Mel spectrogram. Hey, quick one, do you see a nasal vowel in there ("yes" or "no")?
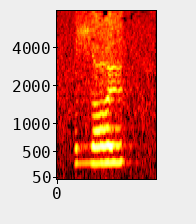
no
